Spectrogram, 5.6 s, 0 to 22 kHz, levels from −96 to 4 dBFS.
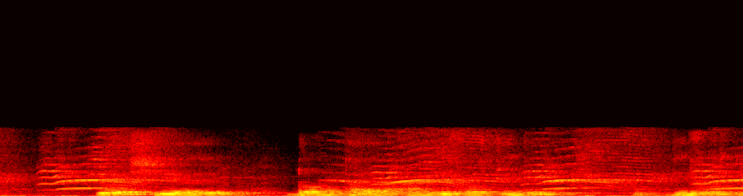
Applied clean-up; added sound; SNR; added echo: none; Bird; 12 dB; reverberation time 0.9 s.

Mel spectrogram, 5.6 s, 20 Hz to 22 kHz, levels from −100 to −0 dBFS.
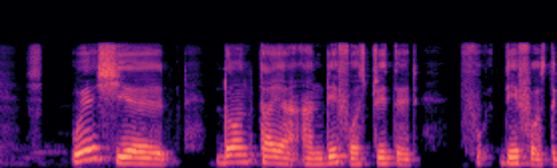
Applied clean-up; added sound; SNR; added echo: none; none; none; none.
